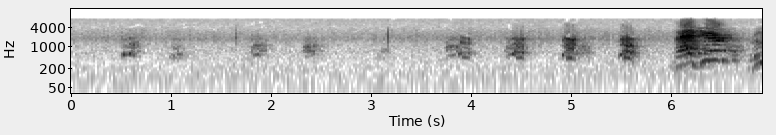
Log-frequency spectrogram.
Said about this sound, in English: Stop that barking.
